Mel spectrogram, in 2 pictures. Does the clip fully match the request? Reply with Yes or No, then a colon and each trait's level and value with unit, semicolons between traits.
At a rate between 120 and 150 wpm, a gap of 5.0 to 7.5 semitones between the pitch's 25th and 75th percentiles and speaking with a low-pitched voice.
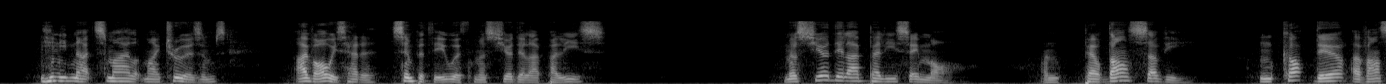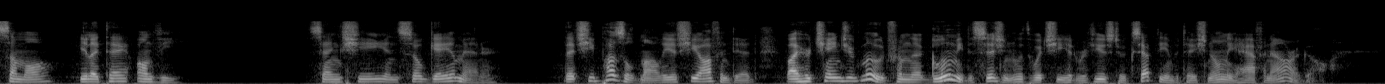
No: average, 160 wpm; wide, 5.6 semitones; low, 125 Hz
